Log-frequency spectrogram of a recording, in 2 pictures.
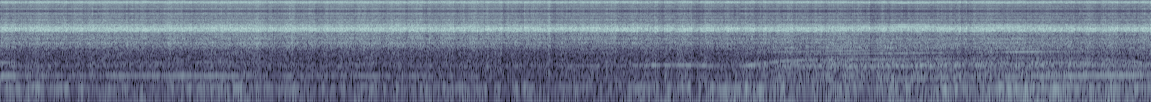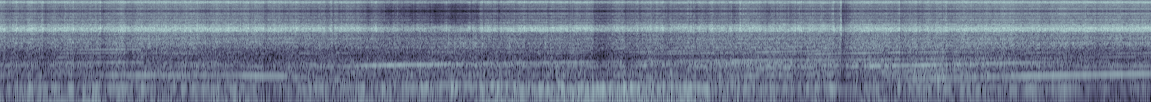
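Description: Car engine pulling hard on a racetrack, its pitch climbing repeatedly and dropping back at gear changes and lifts for corners. A heavy, steady rush of wind and road noise lies over it.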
